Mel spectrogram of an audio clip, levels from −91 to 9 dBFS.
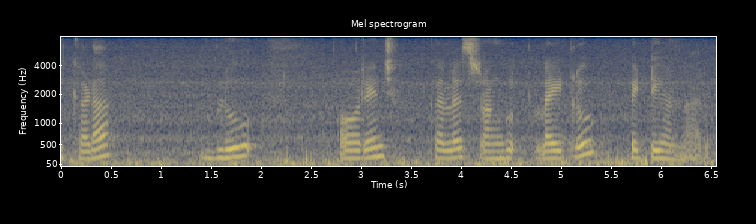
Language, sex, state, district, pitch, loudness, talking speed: Telugu, female, Telangana, Mahabubabad, 185 Hz, -16 LUFS, 75 wpm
